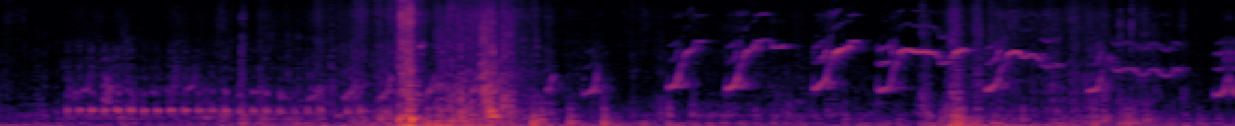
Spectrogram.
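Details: Playful young pet guinea pigs, Rosie and Buddy, running wild: a brief buzzy run of low chutting pulses, a sharp knock, then a series of loud, rising squeaky whistles, about two per second, over soft scuffling.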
